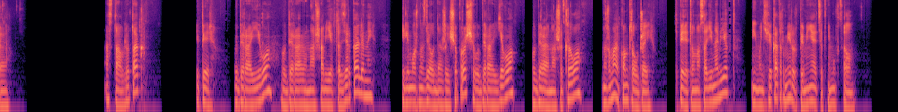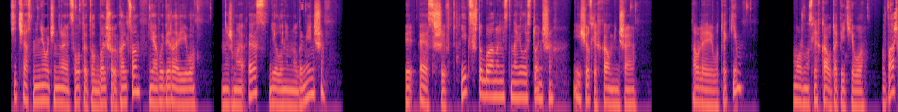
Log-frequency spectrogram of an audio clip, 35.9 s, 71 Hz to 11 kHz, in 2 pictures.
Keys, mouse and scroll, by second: 0.2 click, 0.7 scroll down 2, 1.0 middle click, 2.0-2.8 scroll down 3, 3.4 Tab, 6.1 shift+click, 8.4-9.2 scroll up 3, 9.2 click, 9.6-10.5 scroll down 2, 11.0 shift+click, 12.6 ctrl+j, 13.3 click, 16.4 middle click, 17.6 scroll down 2, 18.1 middle click, 19.3 click, 20.5 shift+middle click, 21.1 scroll up 2, 21.8 scroll up 1, 21.8 shift+middle click, 22.6 s, 23.9 click, 24.4-25.0 scroll down 2, 26.2 s, 26.8 shift+x, 30.4 click, 31.0 middle click, 31.0 scroll up 2, 31.7-32.2 scroll down 2, 32.8 click, 33.4 middle click, 34.2-34.8 scroll up 2, 34.8 middle click, 35.6 click.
